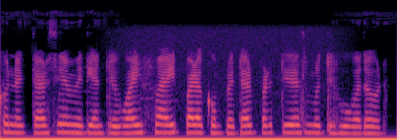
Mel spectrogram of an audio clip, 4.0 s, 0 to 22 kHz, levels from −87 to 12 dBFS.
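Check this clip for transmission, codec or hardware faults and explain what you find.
Two faults are present: a DC offset across the whole clip, and a digital radio blend to analogue FM between 0.91 and 3.65 s.

DC offset runs from start to finish. A constant bias in the signal chain shifts the entire speech waveform off the zero line. You cannot hear it directly, but it eats into headroom and puts steady energy at the very bottom of the spectrum.

Digital radio blending to analogue begins at 0.91 s. The receiver loses the digital stream and cross-fades over about 446 ms to the station's FM broadcast, returning to digital by 3.65 s. During the FM stretch, the level drops by about 1 dB, and hiss rises to roughly 25 dB below the speech.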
